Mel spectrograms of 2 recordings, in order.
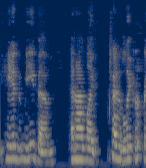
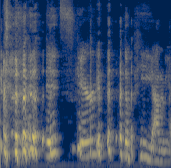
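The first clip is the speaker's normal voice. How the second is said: ordinary talk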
